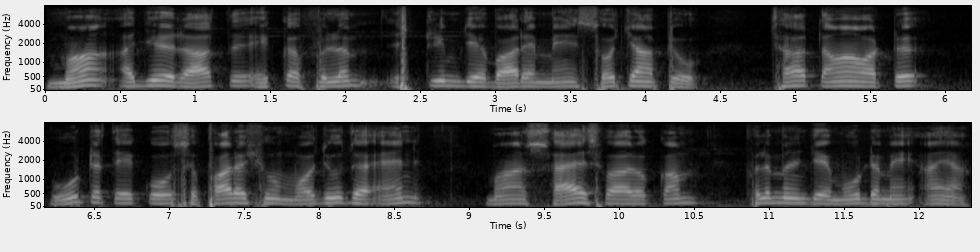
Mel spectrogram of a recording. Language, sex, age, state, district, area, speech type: Sindhi, male, 60+, Gujarat, Kutch, urban, read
